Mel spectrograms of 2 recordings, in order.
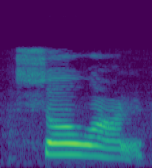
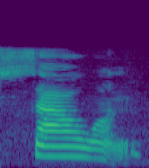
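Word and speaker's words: Samhain: on Sam ha pronounced soan where so was where so rhymes with cow so it has to be sa so it's saan saan it's apparently the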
